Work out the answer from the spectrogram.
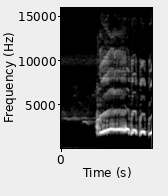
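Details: Orange-headed thrush from North Bali, used for training cage birds; one long clear whistled note, slightly rising, followed by two short whistled notes, loud and clean.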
